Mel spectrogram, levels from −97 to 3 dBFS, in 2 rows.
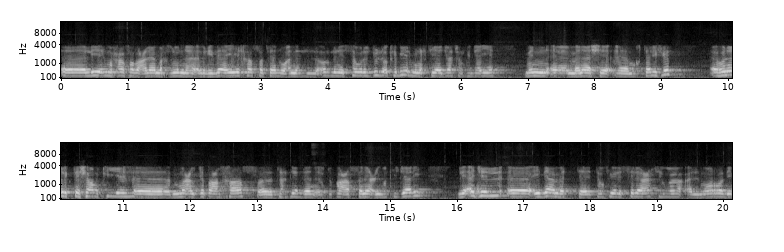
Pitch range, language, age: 165-195 Hz, Arabic, 40-59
